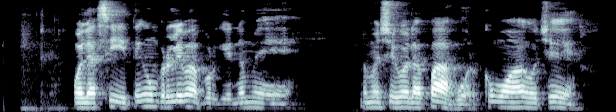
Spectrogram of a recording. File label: voice message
